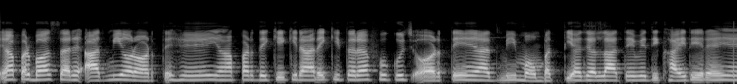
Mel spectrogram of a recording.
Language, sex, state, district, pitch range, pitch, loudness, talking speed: Hindi, female, Uttarakhand, Tehri Garhwal, 170-210 Hz, 195 Hz, -17 LUFS, 195 wpm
